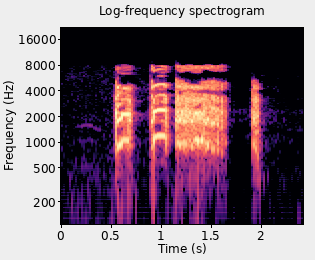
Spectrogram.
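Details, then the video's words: Rooster crowing against silence: two short harsh notes, then a long sustained wavering note, and a final short clipped note, all within two seconds. "suab qaib dib qua zoo heev"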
